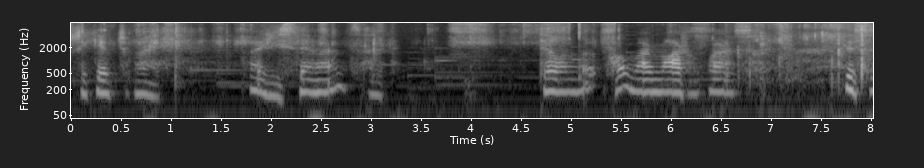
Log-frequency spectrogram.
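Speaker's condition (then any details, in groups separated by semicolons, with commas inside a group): Parkinson's disease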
